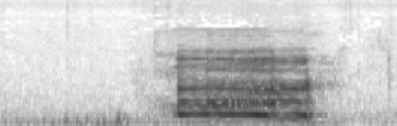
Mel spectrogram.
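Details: A single loud, steady moo lasting under a second comes from tame village cattle roaming fields and drinking water at a village lake in Indonesia. Quiet rural background.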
